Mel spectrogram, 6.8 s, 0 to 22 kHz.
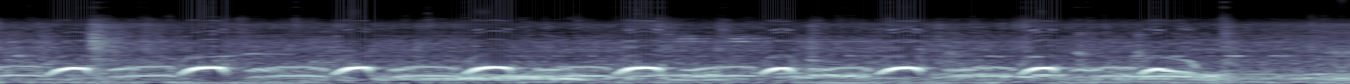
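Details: Farm pigeons in Kashimpur, Gazipur, Dhaka, Bangladesh give a steady run of rounded, arching calls, roughly one every 0.7 seconds, layered over a murmur of lower cooing.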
